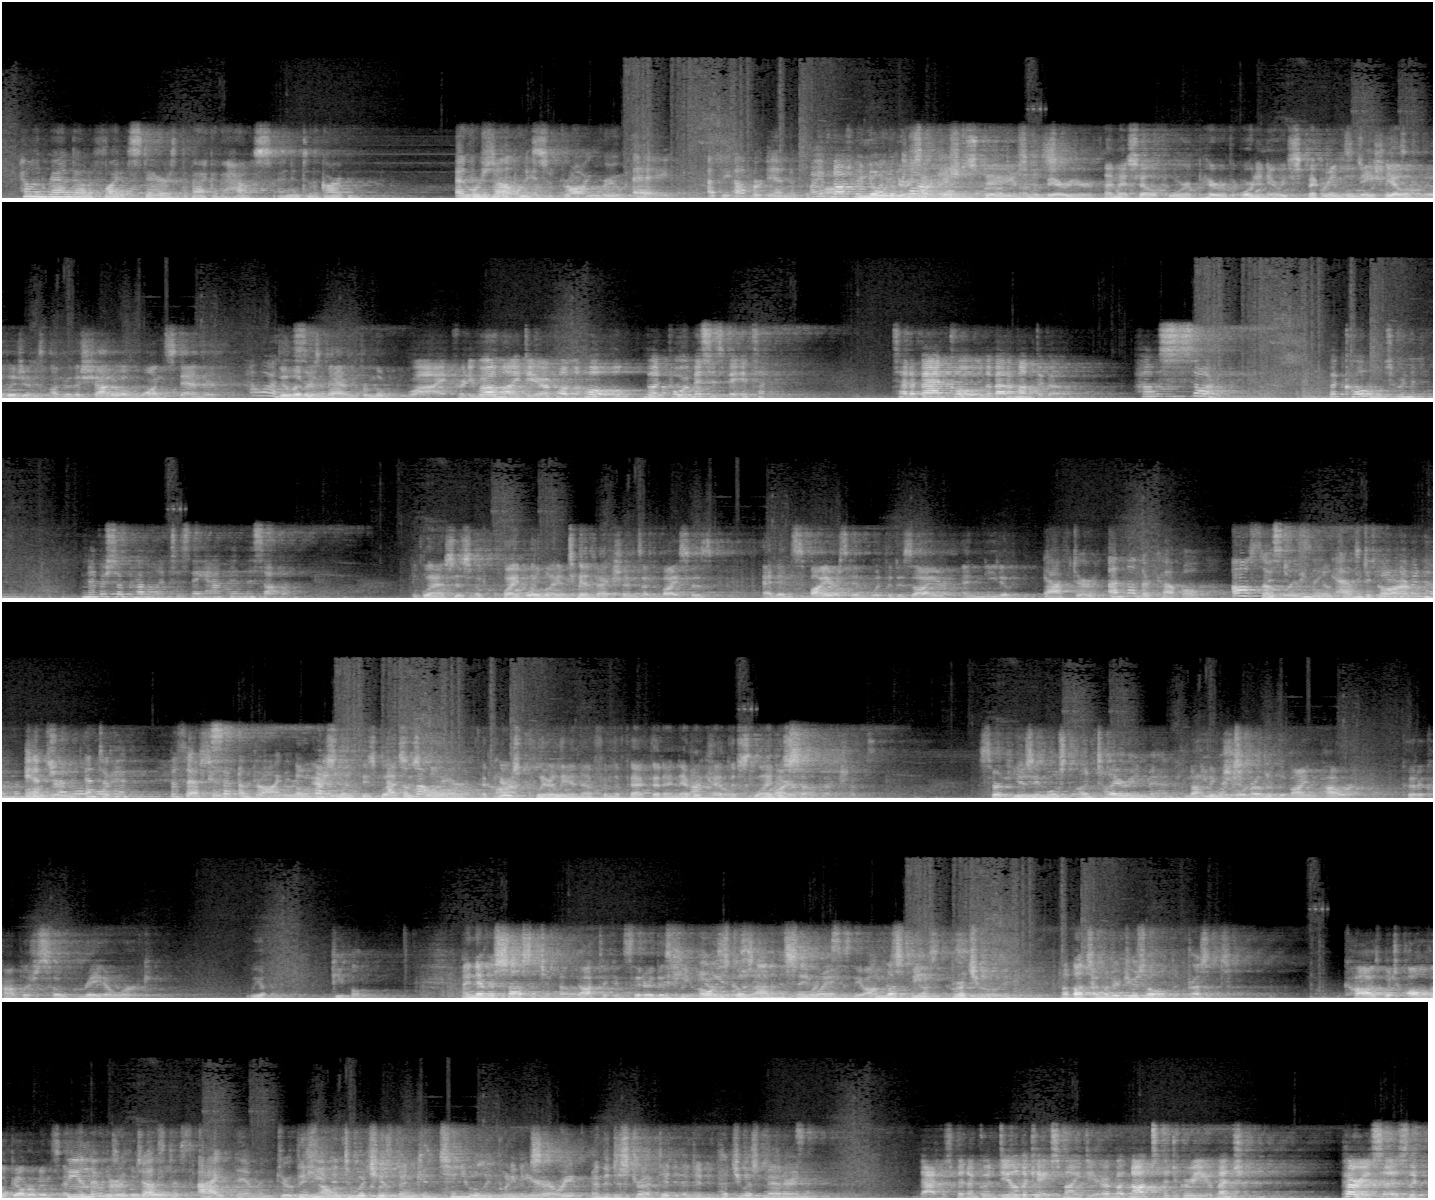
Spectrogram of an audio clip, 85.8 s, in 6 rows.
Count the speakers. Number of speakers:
6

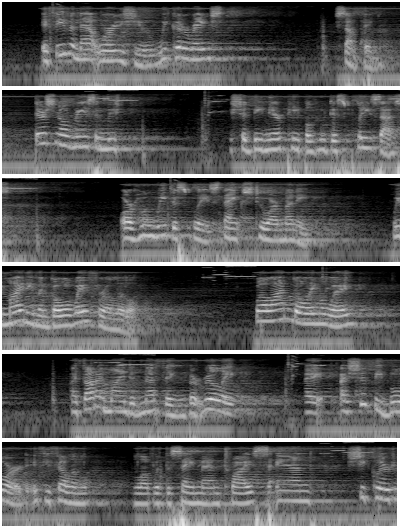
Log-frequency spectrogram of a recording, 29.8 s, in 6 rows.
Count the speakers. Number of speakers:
1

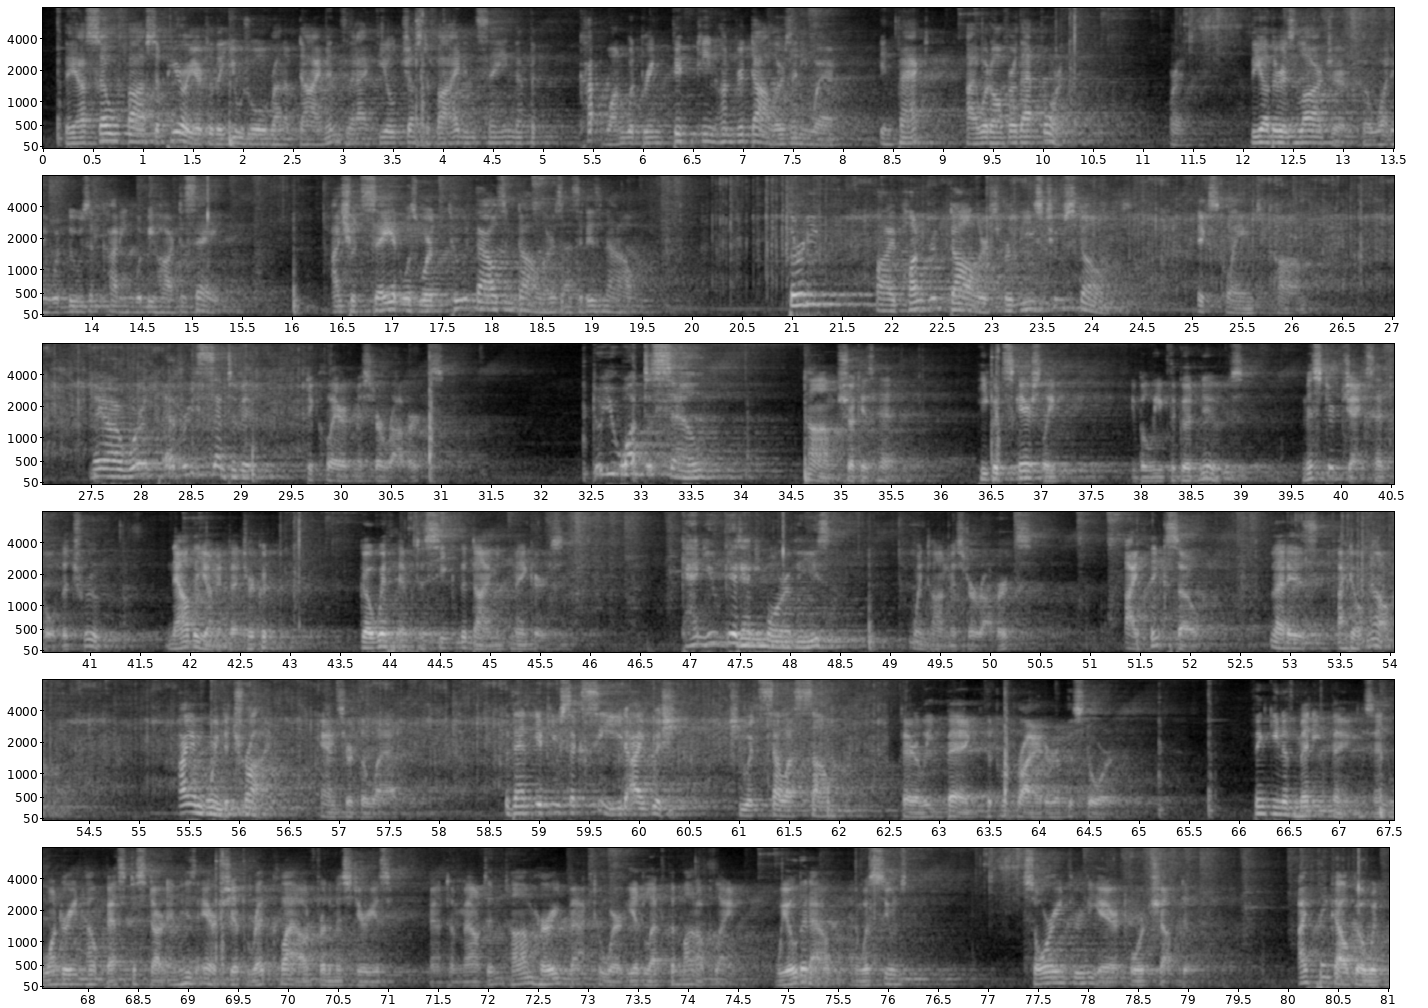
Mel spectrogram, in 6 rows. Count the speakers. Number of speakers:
1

